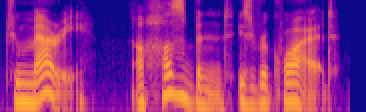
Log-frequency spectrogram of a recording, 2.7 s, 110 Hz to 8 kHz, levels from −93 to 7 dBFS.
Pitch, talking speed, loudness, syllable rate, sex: 170 Hz, 130 wpm, -19 LUFS, 4.6 syllables/s, female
